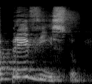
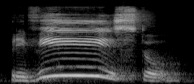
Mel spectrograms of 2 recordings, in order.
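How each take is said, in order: First: Said in the usual way. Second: "Previsto" with VIS stretched long and loud; stressed syllable called out. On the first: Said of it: "palavra previsto". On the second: Shown as a demonstration. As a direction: call out "Previsto" like a name, holding the VIS. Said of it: "Eu chamo a palavrinha como se".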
